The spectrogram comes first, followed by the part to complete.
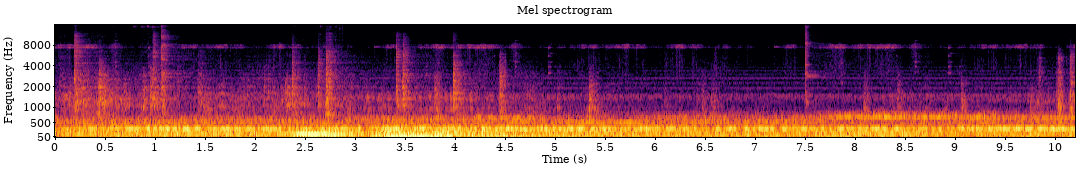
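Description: Dark ambient horror soundtrack: a steady low drone held on one pitch, with a deep rumble swelling about two and a half seconds in and scattered sharp clicks.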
